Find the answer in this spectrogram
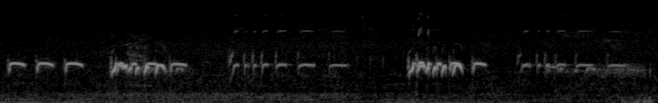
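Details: Loud local zebra dove used as a lure to make other birds sing: repeated phrases of quick staccato coos that speed into a rolling trill, separated by short pauses, with a few sharp clicks.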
